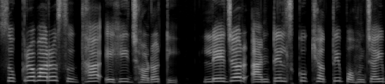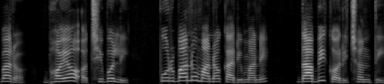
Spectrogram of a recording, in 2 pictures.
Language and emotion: Odia, neutral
